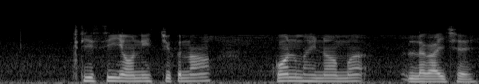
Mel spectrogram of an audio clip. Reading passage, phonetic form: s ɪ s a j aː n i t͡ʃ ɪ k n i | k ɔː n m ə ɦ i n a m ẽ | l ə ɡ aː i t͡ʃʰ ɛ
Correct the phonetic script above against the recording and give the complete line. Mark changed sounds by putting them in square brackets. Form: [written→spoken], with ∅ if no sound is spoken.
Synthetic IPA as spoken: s [ɪ→i] s [a→i] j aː n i t͡ʃ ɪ k n [i→a] | k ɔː n m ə ɦ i n a m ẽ | l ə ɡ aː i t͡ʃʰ ɛ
